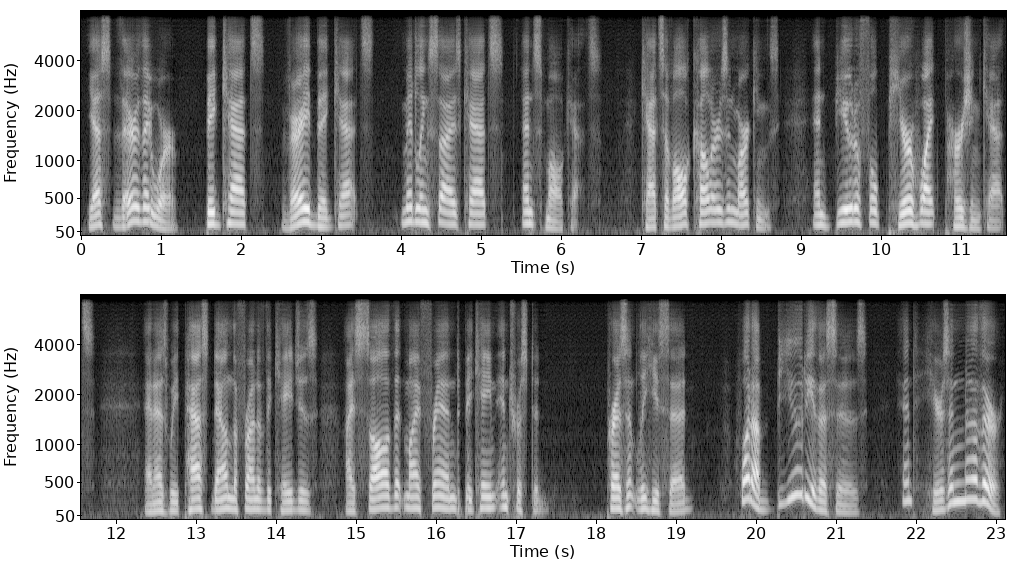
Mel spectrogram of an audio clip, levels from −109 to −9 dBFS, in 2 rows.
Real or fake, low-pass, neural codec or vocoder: fake; 7.2 kHz; codec, 16 kHz, 0.7 kbps, FocalCodec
